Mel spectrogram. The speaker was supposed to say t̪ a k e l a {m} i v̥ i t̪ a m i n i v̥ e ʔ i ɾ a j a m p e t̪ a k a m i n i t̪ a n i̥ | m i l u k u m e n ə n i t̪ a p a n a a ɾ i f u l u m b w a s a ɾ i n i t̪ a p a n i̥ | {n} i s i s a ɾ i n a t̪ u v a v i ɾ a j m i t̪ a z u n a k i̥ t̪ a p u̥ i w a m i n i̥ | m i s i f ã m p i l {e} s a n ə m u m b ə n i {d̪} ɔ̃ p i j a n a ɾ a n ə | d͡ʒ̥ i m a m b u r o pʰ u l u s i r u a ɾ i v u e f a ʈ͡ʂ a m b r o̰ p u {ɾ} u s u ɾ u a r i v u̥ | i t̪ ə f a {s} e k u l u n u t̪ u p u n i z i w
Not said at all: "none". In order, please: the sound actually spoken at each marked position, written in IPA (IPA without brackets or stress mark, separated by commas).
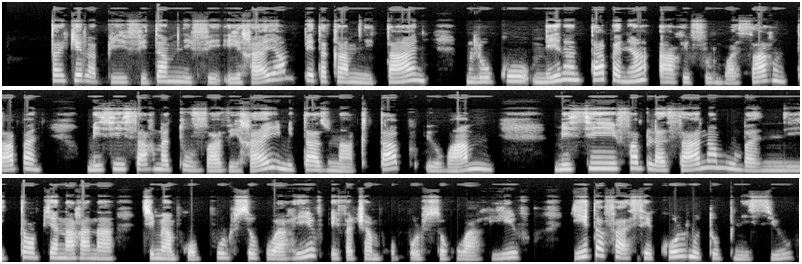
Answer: b, m, a, t̪, l, s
